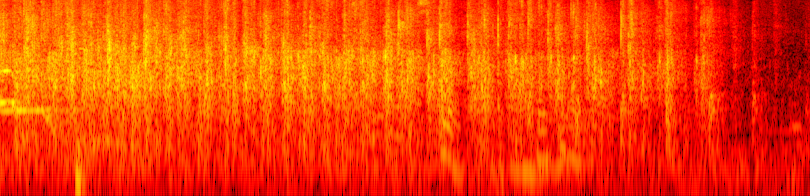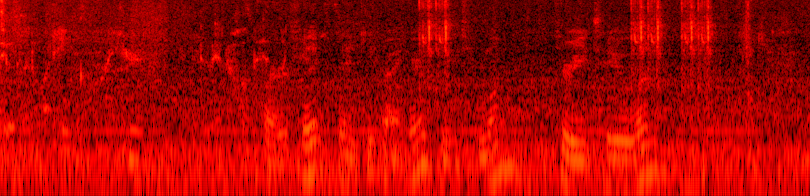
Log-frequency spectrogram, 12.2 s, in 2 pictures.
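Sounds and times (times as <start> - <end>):
crowd applauding: 0.0 - 5.6.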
